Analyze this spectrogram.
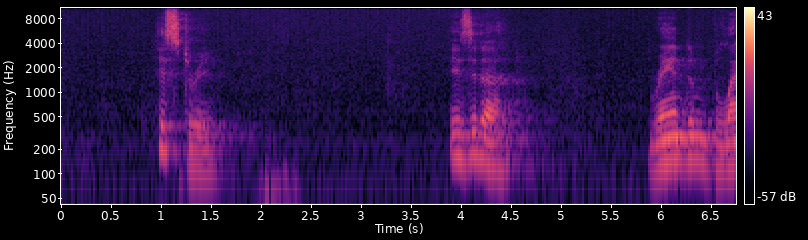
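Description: A man speaks through a microphone in a large echoing hall, in short bursts.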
